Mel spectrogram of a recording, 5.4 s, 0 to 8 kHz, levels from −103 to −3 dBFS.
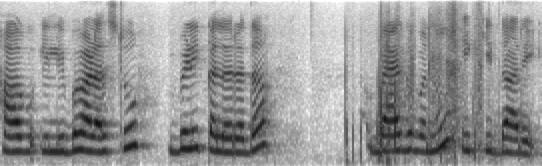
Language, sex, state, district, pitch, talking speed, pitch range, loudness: Kannada, female, Karnataka, Bidar, 285 Hz, 100 wpm, 270-320 Hz, -20 LUFS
